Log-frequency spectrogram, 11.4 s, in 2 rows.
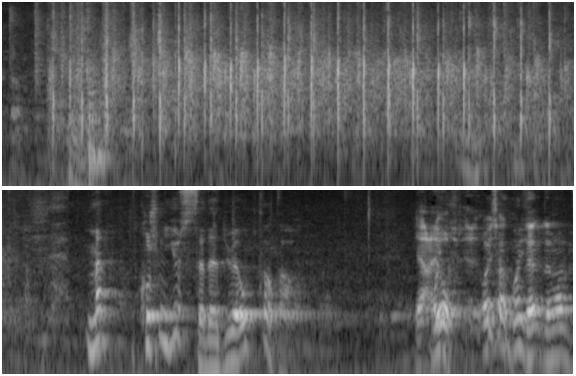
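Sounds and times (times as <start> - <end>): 
live audience applause: 0.3 - 6.0
speech: 6.6 - 8.8, 9.8 - 11.4.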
